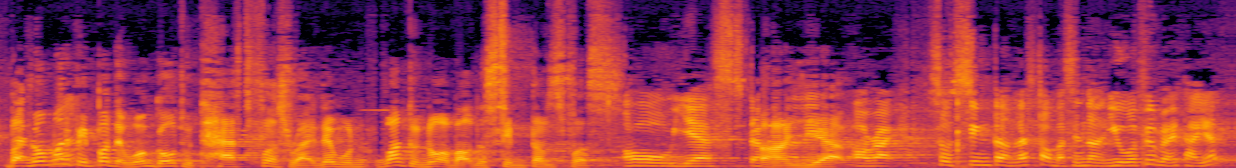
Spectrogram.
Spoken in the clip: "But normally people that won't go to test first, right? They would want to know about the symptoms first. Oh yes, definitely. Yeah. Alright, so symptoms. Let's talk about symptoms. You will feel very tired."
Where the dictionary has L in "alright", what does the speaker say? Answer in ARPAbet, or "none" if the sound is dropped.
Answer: L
